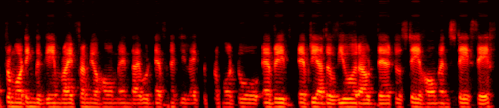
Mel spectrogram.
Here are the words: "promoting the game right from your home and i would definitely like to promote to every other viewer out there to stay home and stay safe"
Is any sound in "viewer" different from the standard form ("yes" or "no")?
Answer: no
